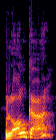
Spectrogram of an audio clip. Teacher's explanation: লঙ্কা শব্দের এই ল উচ্চারণ করতে গিয়ে সেটা দন্ত মূল থেকে উচ্চারিত হচ্ছে। তাহলে ল এর এখানে উচ্চারণ দন্তমূল থেকে। · লঙ্কা উল্টো আলতা, খেয়াল করলে দেখতে পাই যে লঙ্কা শব্দে ল রয়েছে, উল্টো শব্দেও ল রয়েছে, আলতা শব্দেও ল রয়েছে, কিন্তু লঙ্কা শব্দের এই ল উচ্চারণ করতে গিয়ে সেটা দন্তমূল থেকে উচ্চারিত হচ্ছে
